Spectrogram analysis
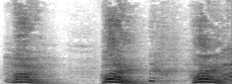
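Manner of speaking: high, loud party cheers; mock cheer. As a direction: whoop it up like a rowdy pallbearer. Cheering, carrying the coffin.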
